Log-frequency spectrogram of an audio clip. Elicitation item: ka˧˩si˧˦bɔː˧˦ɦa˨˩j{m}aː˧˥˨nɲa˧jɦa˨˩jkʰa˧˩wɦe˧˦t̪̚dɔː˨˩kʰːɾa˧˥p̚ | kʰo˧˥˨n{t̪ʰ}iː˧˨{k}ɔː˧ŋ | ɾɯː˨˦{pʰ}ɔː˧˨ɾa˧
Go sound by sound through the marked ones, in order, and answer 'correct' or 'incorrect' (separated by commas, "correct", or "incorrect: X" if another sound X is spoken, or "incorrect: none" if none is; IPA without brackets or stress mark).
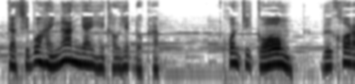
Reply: incorrect: ŋ, correct, correct, incorrect: kʰ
